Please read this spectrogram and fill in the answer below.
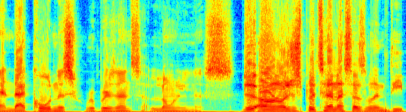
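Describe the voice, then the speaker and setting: A man talks fairly quickly while background noise is clearly heard. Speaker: youtuber, grocery store worker. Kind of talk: personal vlog narration, scripted voiceover. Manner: naturally quiet, trying to be louder; casual, slangy.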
